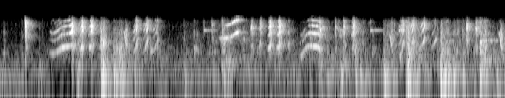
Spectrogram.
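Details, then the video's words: Laughing pet ringneck parrot: staccato runs of rapid chattering clicks alternate with several curved whistled notes that rise then dip, the bursts coming in waves over ten seconds, with a person murmuring nearby. "ringneck parrot laughing crazy"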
